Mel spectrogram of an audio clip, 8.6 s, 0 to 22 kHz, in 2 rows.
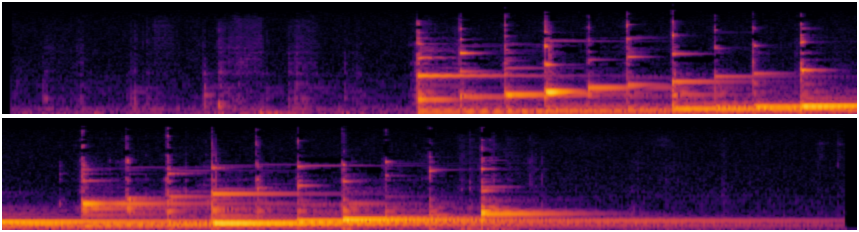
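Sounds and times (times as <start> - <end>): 
kalimba note E: 2.1 - 8.4.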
